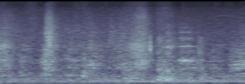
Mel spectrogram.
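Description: A dog pants in short, steady breaths at close range in a home kitchen, the huffs rising and falling at a fairly even rhythm over a low hum, with no voices.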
